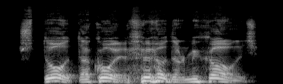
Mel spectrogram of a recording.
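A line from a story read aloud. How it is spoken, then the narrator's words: Chuckling. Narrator (Russian): Отец Андрей хохотнул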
